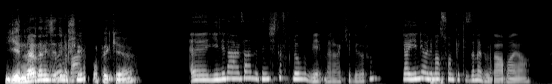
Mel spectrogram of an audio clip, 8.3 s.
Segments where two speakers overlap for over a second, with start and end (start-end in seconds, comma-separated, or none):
none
